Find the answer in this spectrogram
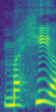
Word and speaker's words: Mejia: set the dark on fire by hello hey Mejia I'm told is now it's how it's actually pronounced so I apologize for having pronounced this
